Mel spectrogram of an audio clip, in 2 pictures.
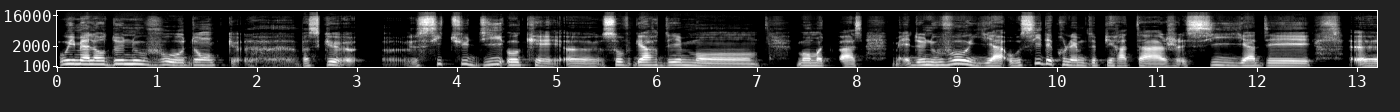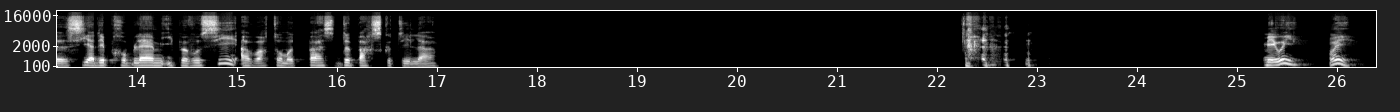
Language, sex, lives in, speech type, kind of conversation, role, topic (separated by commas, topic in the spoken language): French, female, France, conversation, podcast, host, Comment protèges-tu ta vie privée en ligne ?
